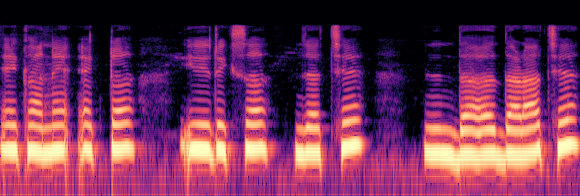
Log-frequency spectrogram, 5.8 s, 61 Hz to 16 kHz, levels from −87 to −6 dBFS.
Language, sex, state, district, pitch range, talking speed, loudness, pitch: Bengali, female, Jharkhand, Jamtara, 210-235 Hz, 95 wpm, -12 LUFS, 225 Hz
